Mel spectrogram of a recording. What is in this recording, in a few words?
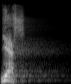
emote yes; smite; mercury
